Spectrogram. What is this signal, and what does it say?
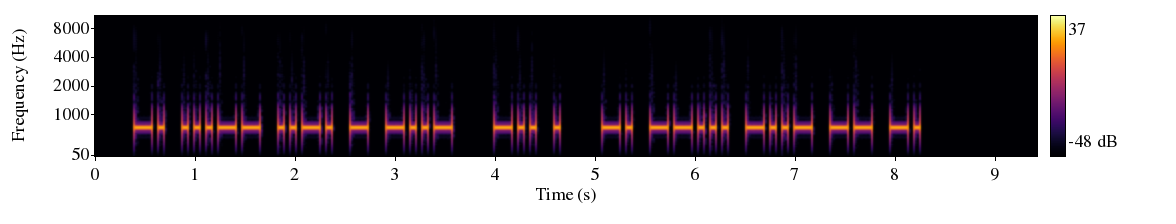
Morse code, heard as a keyed tone, about 20 wpm, 700 Hz. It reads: N3FTX DE N7XMN
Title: USA Callsign DE Callsign - 5 Characters - 20wpm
